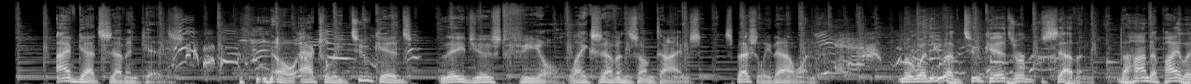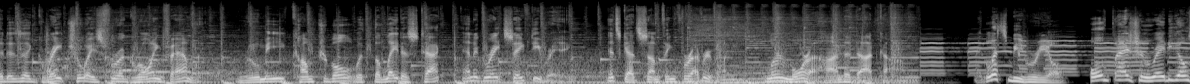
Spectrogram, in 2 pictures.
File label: Commercial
